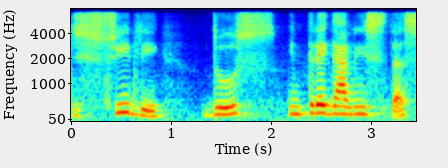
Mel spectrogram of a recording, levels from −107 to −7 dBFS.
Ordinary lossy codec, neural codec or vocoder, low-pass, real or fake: none; codec, 16 kHz, about 1 kbps, DyCAST, with the encoder's durations; 7.2 kHz; fake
